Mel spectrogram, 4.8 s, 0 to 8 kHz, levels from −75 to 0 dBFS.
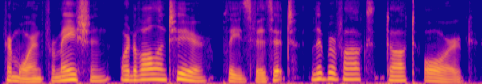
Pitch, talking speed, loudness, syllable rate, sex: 150 Hz, 135 wpm, -20 LUFS, 4.6 syllables/s, female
